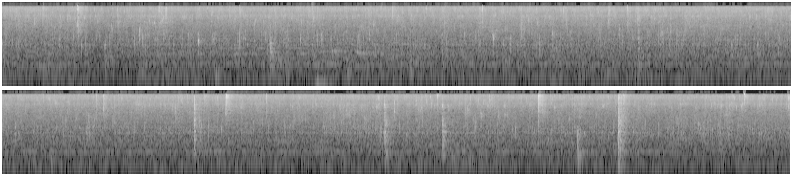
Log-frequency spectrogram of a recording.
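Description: Bacon frying in a pan, with a steady wash of sizzle and scattered small crackles and pops throughout. No one speaks over it.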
